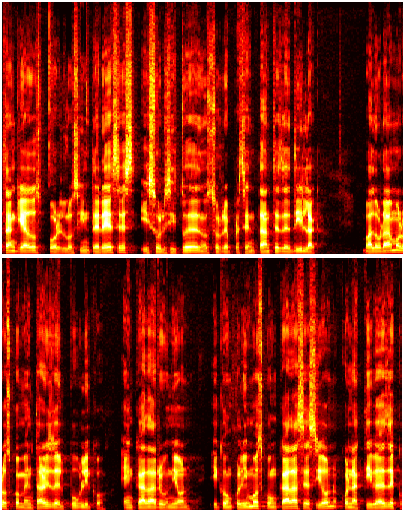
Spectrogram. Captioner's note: speaking in spanish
